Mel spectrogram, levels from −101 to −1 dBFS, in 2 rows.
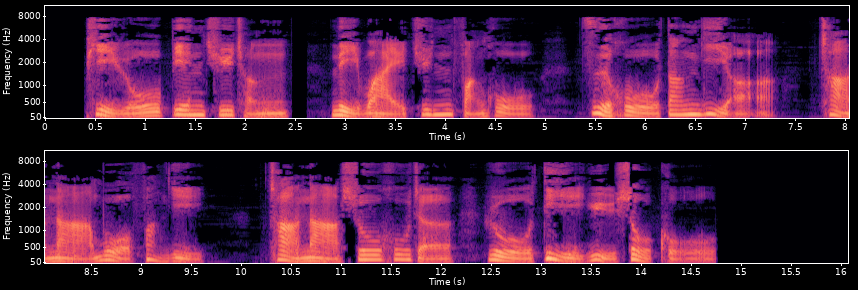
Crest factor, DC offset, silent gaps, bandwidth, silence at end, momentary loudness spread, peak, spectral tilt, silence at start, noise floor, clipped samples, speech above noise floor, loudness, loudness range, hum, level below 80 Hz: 20 dB; under 0.1%; 2.47-2.61 s; 8 kHz; 1.35 s; 12 LU; -4 dBFS; -6 dB/octave; 0.4 s; -72 dBFS; under 0.1%; 48 dB; -24 LUFS; 3 LU; none; -46 dBFS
